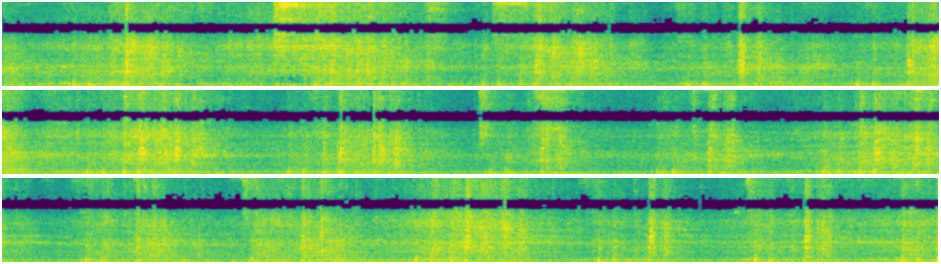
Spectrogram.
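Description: Intermodal freight train's double-stack well cars rolling past, loud: a steady rumble of wheels on rail, with a regular clickety-clack about every second or so as the wheel sets cross rail joints.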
